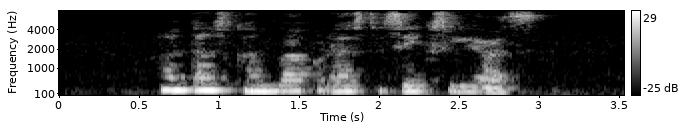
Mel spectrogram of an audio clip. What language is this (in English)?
English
